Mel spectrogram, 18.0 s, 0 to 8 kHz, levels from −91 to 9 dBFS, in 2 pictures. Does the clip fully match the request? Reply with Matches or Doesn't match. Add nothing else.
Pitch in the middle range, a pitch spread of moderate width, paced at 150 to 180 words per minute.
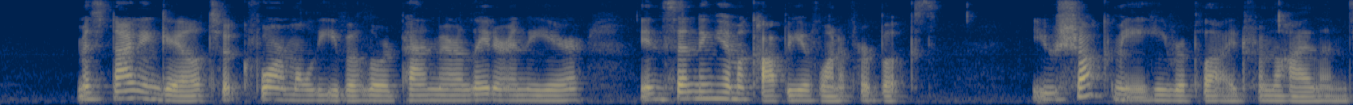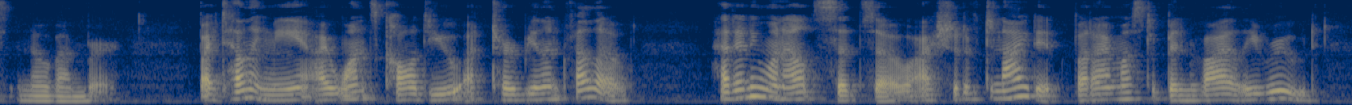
Doesn't match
